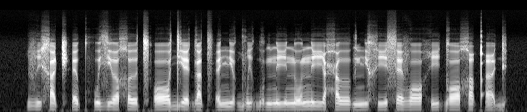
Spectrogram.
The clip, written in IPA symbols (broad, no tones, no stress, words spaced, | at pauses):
vixat͡ʃʼɛ kʷʰɤzʲɤːχɯːt͡sʼɔː dʲɛːɡat͡sʼɛnʲɔɡ wiɡʷɛɡniːno niːħɤːɡ nʲɤxi sɛvɔːhi ɡɔːχɤqʼeɡ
